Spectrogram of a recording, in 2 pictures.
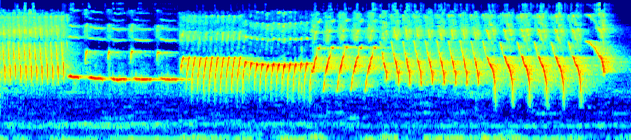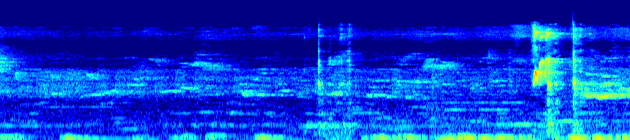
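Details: Canary in breeding condition delivering a long roll: a high whistle, then buzzy trills and a rapid sequence of down-slurred notes for six seconds, followed by near silence and one brief chirp near the end.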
